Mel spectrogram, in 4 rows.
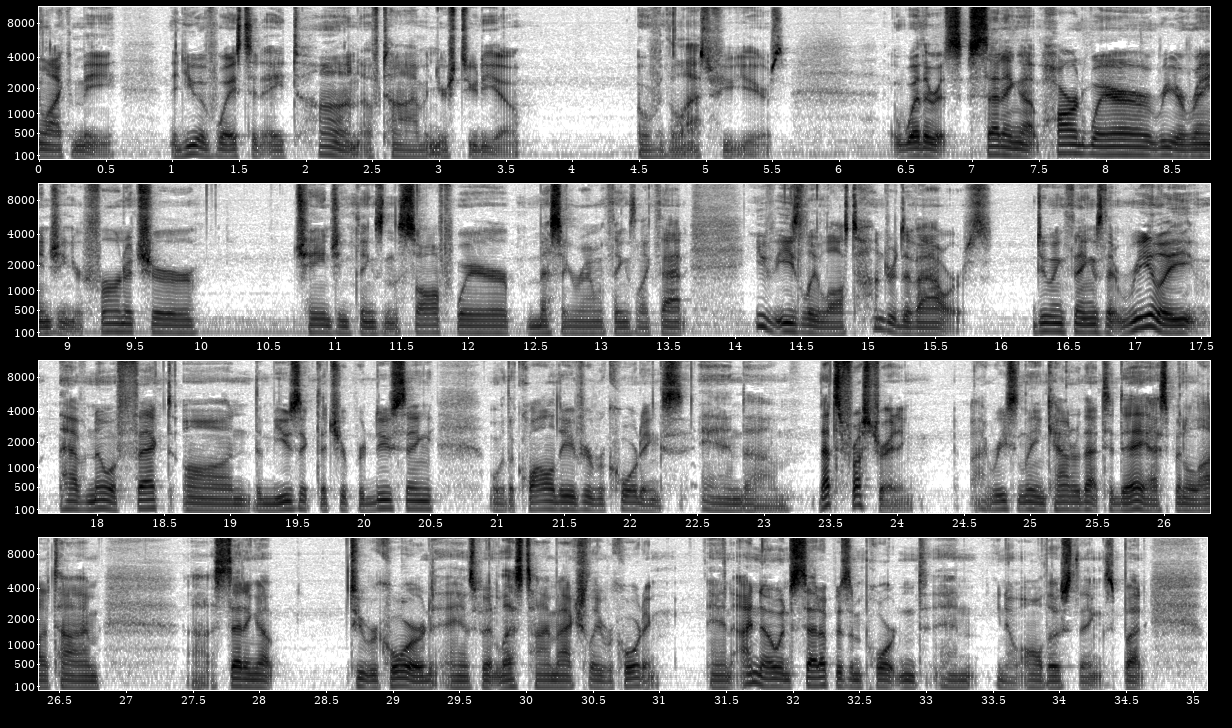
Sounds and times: Speech: 0.0 - 3.7, 4.5 - 5.7, 6.4 - 26.8, 27.4 - 34.7.

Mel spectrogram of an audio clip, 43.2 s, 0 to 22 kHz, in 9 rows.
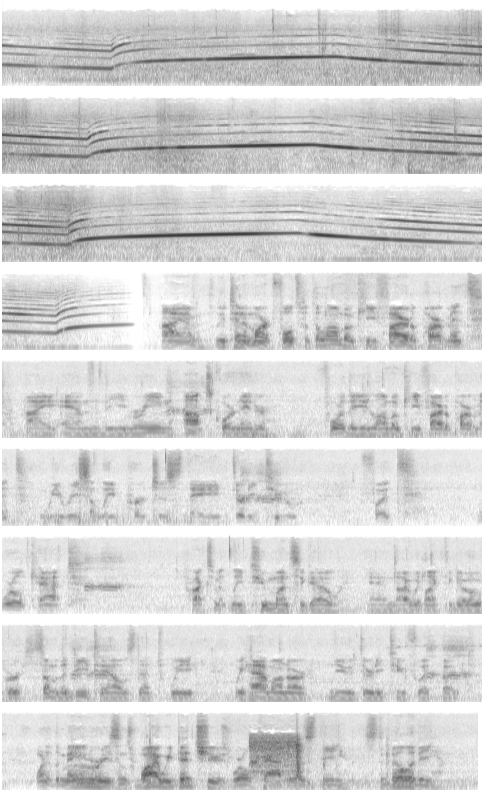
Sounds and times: Speech: 16.0 - 27.0, 27.6 - 29.6, 30.6 - 42.9.

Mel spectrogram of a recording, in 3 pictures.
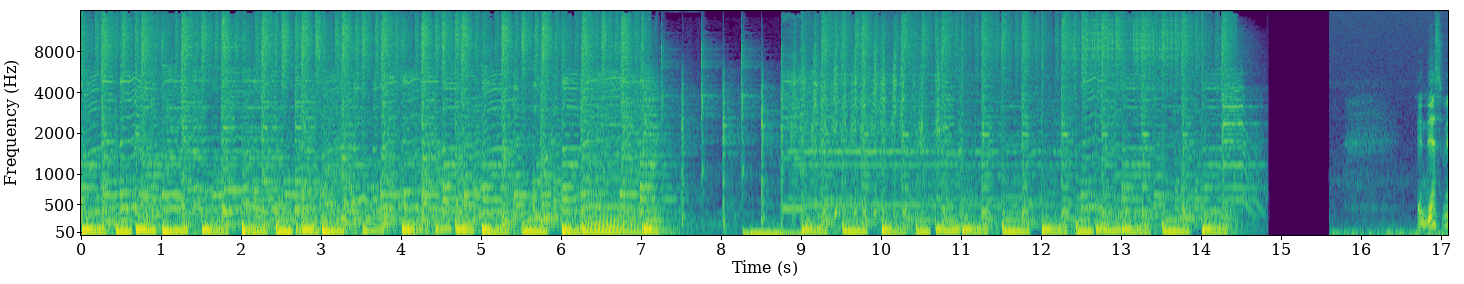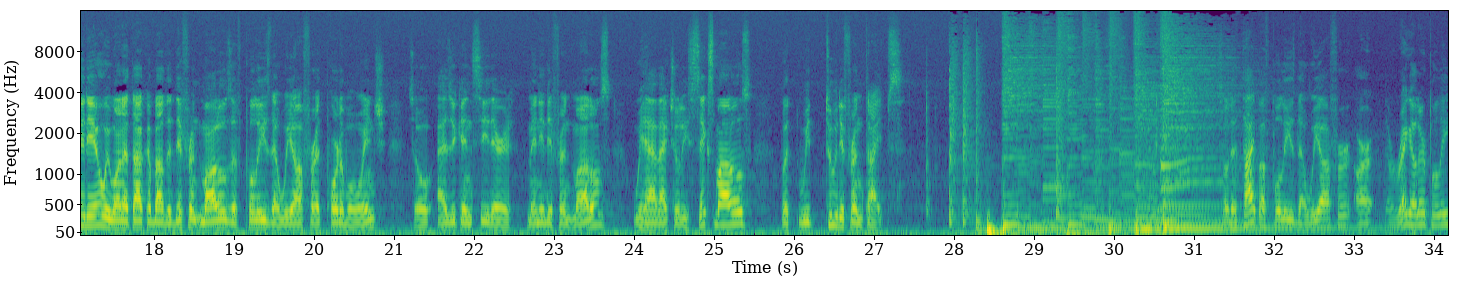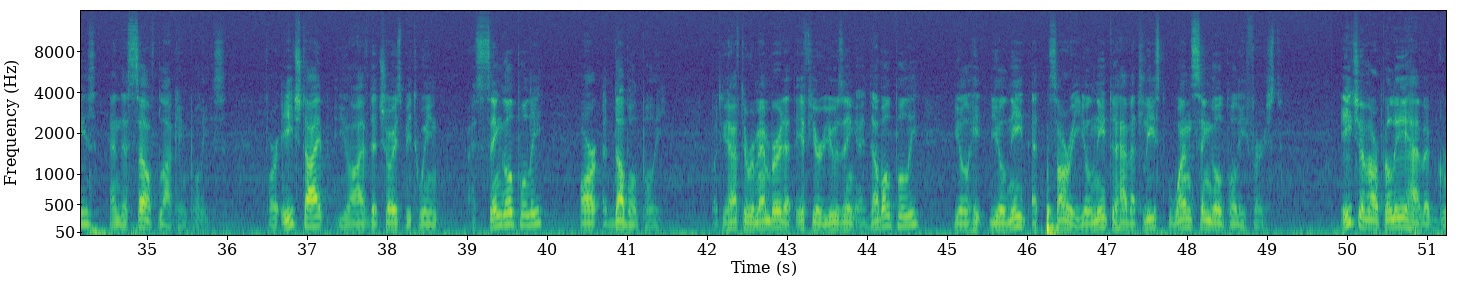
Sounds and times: Music: 0.0 - 14.8, 27.9 - 34.6.

